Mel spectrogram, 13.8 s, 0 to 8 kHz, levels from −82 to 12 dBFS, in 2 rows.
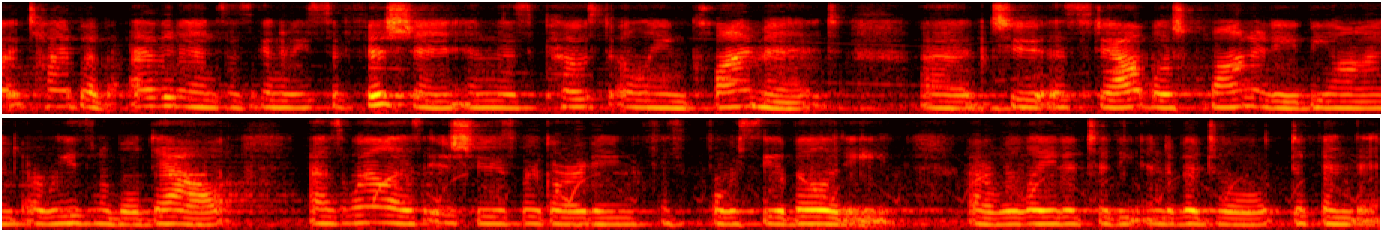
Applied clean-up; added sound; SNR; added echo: neural separator model SepFormer DNS4.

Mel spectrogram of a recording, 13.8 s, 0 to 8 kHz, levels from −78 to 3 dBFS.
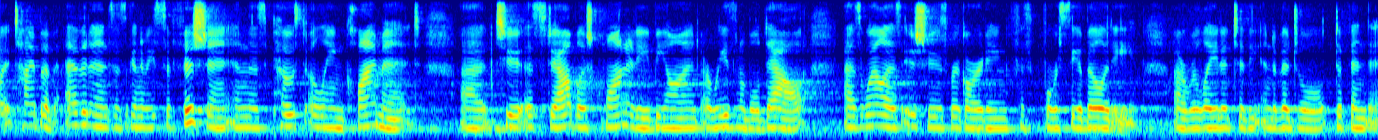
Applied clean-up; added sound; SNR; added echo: none; none; none; none.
